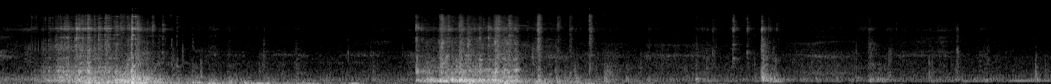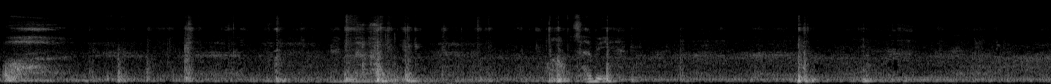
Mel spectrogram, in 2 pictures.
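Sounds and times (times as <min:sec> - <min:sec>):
vehicle engine running: 0:00.0 - 0:08.0.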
